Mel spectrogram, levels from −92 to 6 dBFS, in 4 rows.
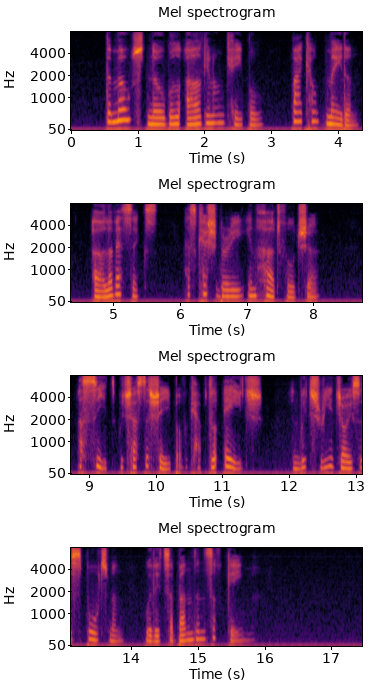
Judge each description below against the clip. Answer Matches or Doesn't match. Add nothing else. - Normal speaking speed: Doesn't match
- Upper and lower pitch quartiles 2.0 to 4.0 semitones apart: Doesn't match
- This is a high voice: Matches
